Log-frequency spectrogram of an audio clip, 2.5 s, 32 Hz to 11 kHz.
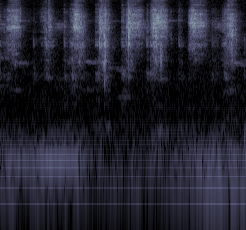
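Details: GT9800 graphics card fan: a low motor hum with harsh, raspy scraping bursts about three times a second from the rubbing fan. The card was taken apart, cleaned and given new thermal paste, then worked 100%.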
